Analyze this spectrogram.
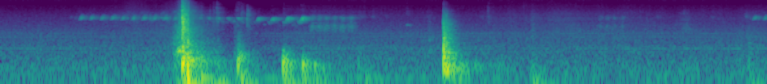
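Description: An iron strikes a golf ball off a hitting mat into a simulator screen about two seconds in: one sharp crack with a few smaller knocks just after it. A second sharp knock comes about two and a half seconds later.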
